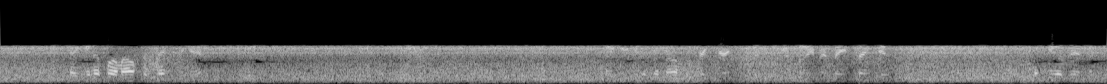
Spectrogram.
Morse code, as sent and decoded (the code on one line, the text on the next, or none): none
